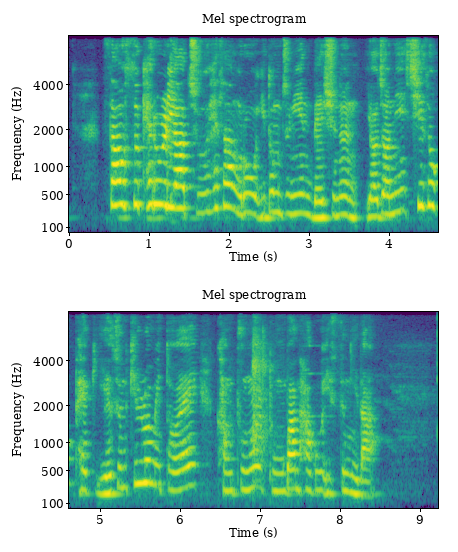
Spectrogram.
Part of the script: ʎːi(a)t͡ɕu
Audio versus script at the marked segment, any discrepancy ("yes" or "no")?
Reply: no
